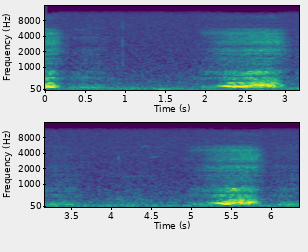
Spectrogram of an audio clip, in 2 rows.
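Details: Man snoring while insisting he is not asleep: low, rough snoring noises on each in-breath, about every three seconds, roughly 20 breaths a minute, with quieter breathing between; snoring.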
